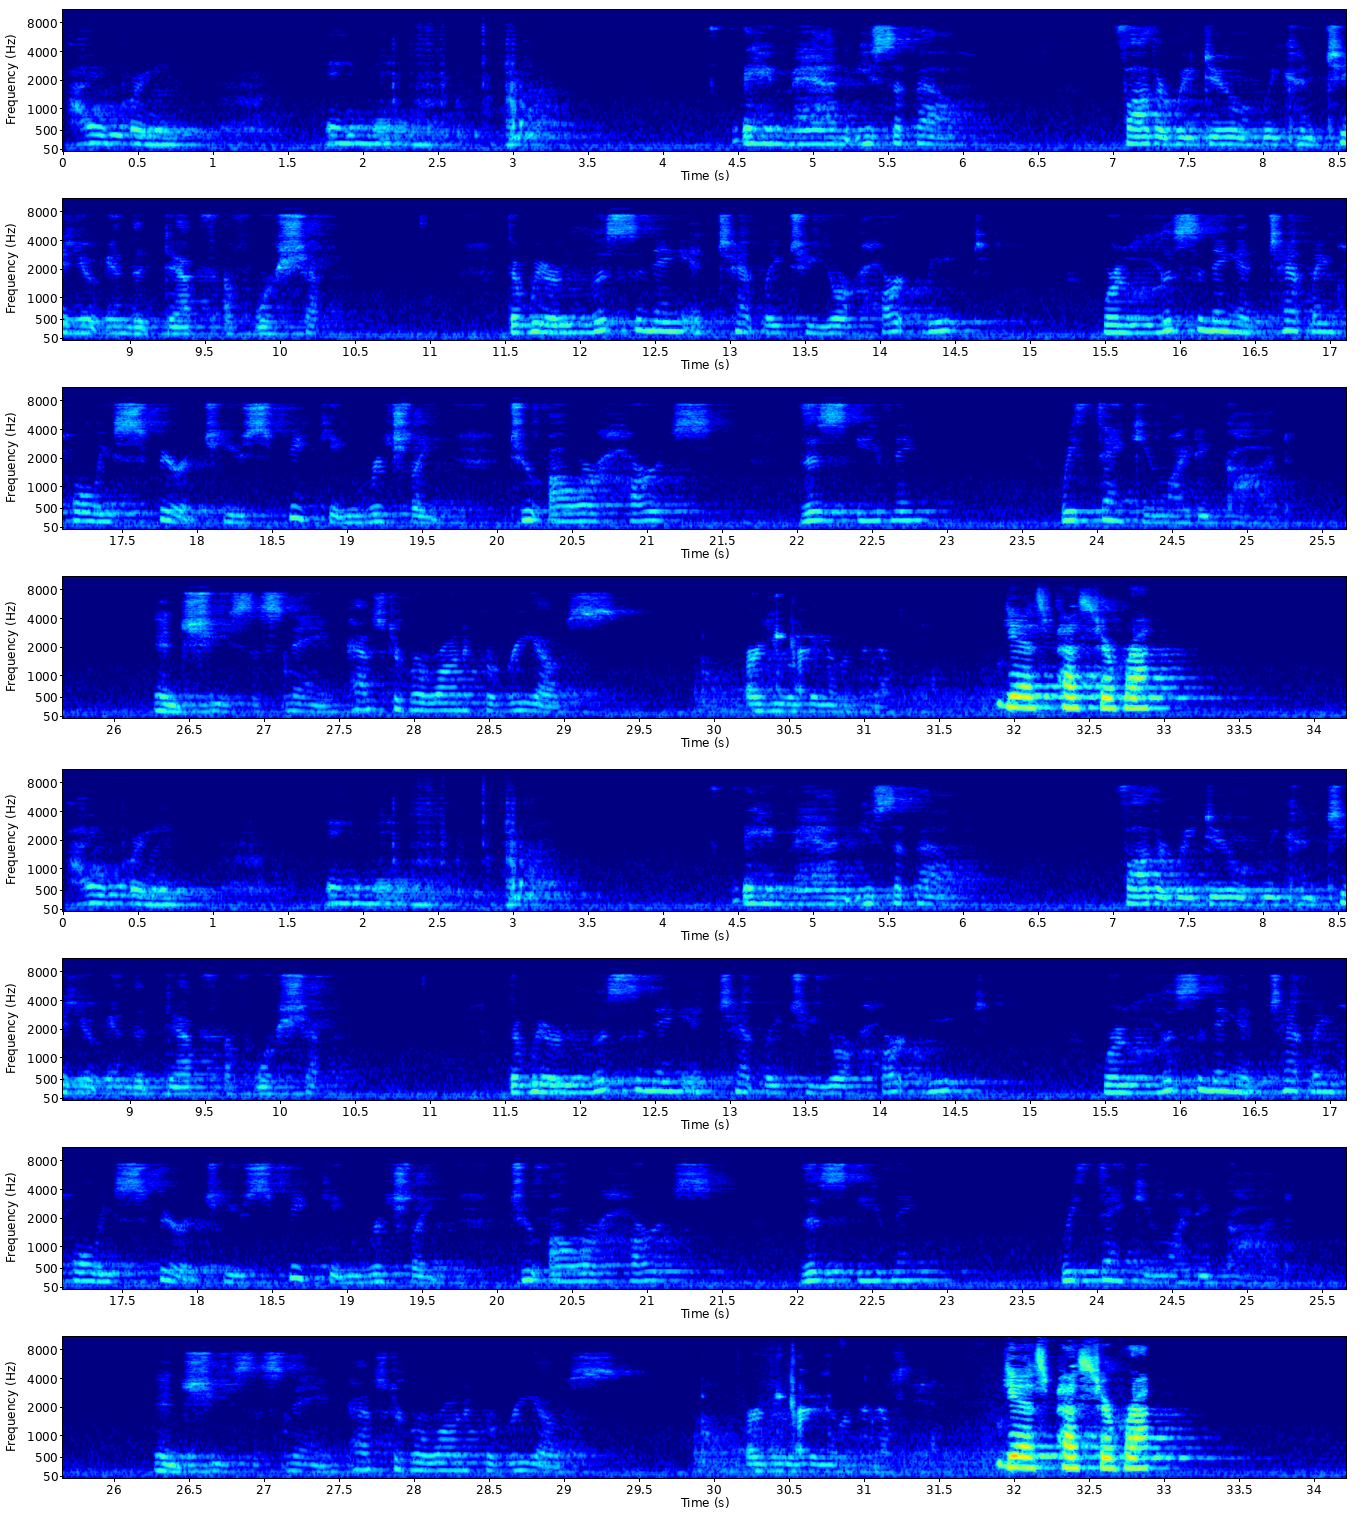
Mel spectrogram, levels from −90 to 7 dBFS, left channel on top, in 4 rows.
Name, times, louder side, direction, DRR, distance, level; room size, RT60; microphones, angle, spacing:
voice 1, 0.0-1.4 1.7-2.6 2.9-3.1, left 1 dB, ahead, 2 dB, 4.5 m, -52 dB
voice 2, 4.5-6.1 7.0-10.3 11.2-14.7 15.5-21.4 22.0-22.8 23.8-25.2 26.3-29.3 30.2-31.2, left 2 dB, 40° left, 4 dB, 1.7 m, -50 dB
voice 3, 31.9-32.9, right 3 dB, 85° right, 15 dB, 0.8 m, -29 dB
27.5 x 23.0 x 8.1 m, 1.1 s
head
